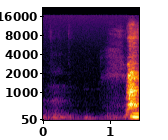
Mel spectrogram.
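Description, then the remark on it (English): A dog lets out one sharp, loud bark near the end, bursting out suddenly after a stretch of near silence with only a faint low background rumble. “The dog Max! Is Max! Possessed. Cut it out.”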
